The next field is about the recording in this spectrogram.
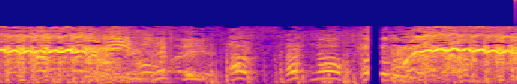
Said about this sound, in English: Paint horse, that horse.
